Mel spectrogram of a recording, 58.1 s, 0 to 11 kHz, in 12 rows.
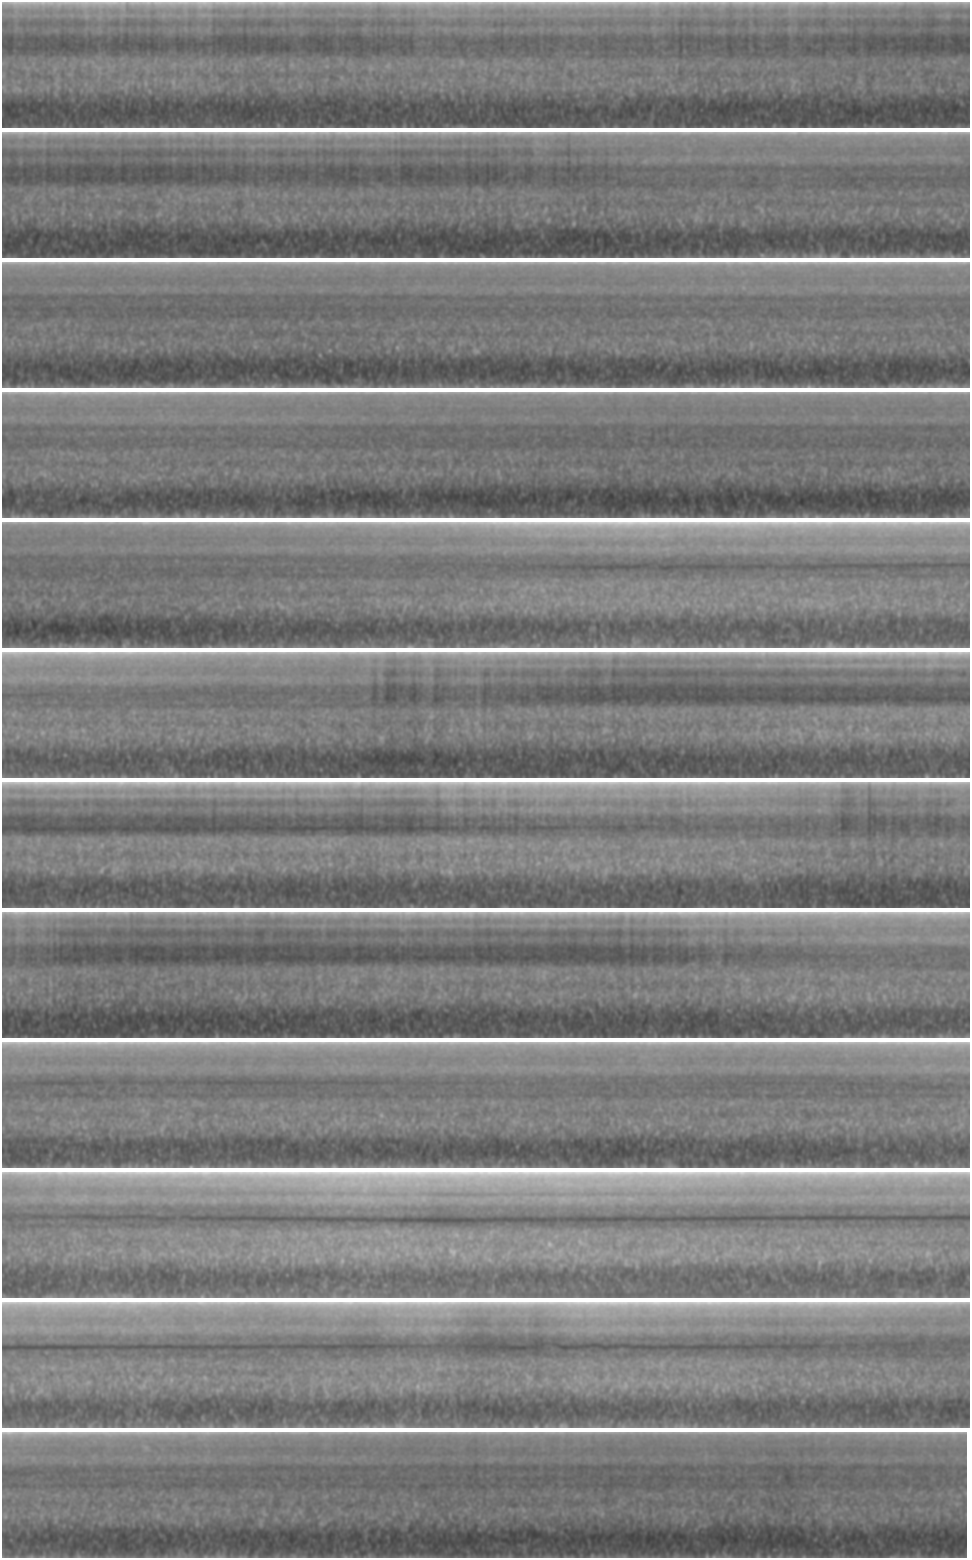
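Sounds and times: motorcycle engine running: 0.0 - 8.5, 24.5 - 38.9
wind noise: 0.0 - 58.0.

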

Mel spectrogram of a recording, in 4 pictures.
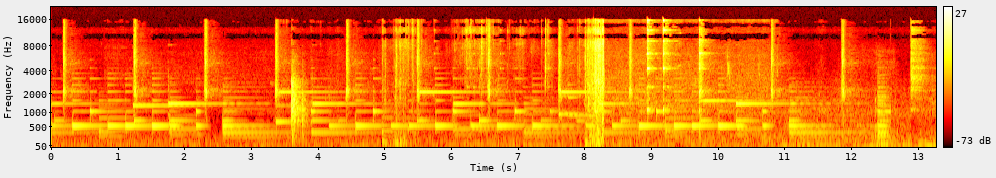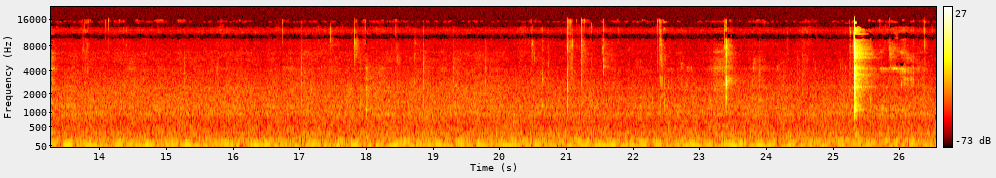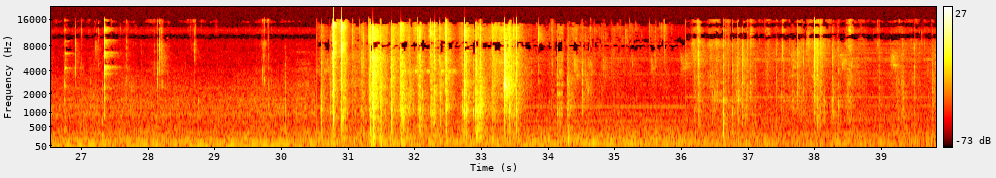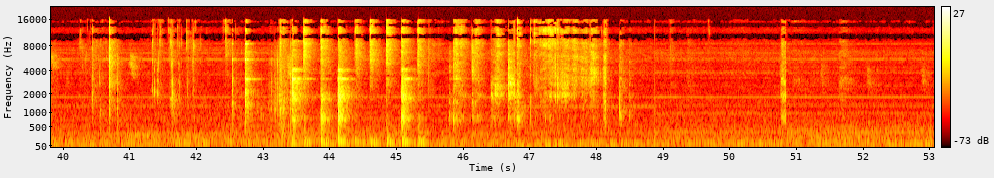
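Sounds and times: low steady hum: 0.0 - 53.0
metal spoon clinking in bowl: 8.9 - 9.9.

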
